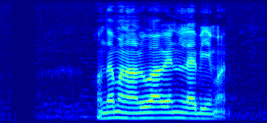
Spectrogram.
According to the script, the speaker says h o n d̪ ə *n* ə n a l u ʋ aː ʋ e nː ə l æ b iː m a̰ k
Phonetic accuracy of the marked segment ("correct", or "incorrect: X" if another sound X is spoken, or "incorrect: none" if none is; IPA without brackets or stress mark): incorrect: m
